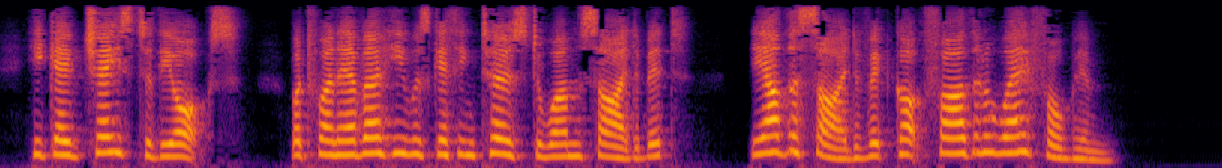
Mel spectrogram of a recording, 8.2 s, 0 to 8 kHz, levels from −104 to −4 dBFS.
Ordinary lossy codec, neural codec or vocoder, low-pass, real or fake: MP3, 32 kbps; codec, 16 kHz, 0.2 kbps, FocalCodec; 7.2 kHz; fake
